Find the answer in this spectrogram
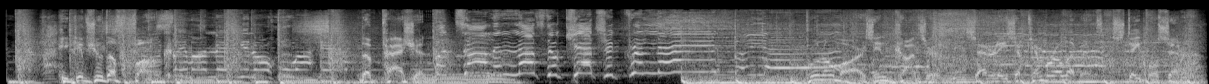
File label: concert promo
